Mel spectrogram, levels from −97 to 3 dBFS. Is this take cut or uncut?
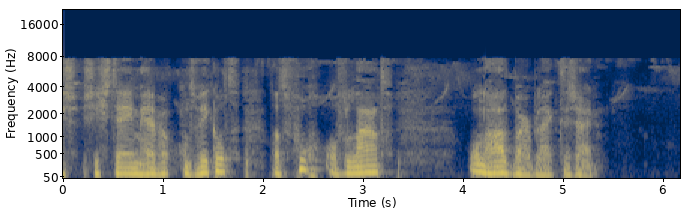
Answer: uncut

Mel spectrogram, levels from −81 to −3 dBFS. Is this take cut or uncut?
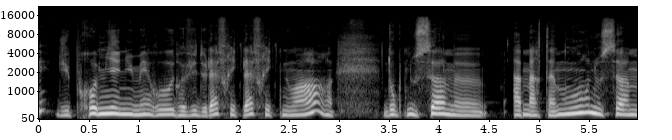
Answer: cut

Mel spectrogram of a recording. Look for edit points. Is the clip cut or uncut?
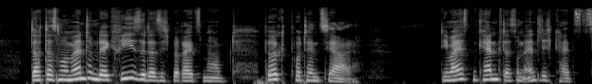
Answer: cut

